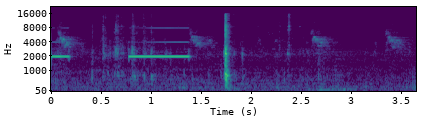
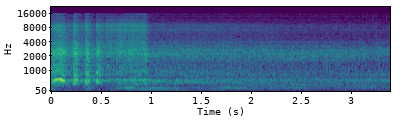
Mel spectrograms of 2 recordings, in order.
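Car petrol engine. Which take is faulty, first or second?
first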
